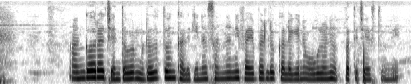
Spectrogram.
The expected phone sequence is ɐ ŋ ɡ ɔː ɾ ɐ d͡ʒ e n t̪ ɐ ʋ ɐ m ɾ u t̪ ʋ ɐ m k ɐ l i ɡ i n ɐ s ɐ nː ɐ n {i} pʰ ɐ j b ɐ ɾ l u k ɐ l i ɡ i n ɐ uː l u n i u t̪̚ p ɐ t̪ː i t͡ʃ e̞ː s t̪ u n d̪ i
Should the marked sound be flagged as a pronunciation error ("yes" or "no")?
no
